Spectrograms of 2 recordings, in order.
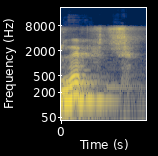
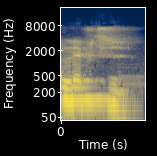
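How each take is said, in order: First: The word ends with an s sound. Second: The word ends with a z sound. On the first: The speaker calls it right. "Number four is lifts" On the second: The speaker calls it wrong. "not lifts"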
